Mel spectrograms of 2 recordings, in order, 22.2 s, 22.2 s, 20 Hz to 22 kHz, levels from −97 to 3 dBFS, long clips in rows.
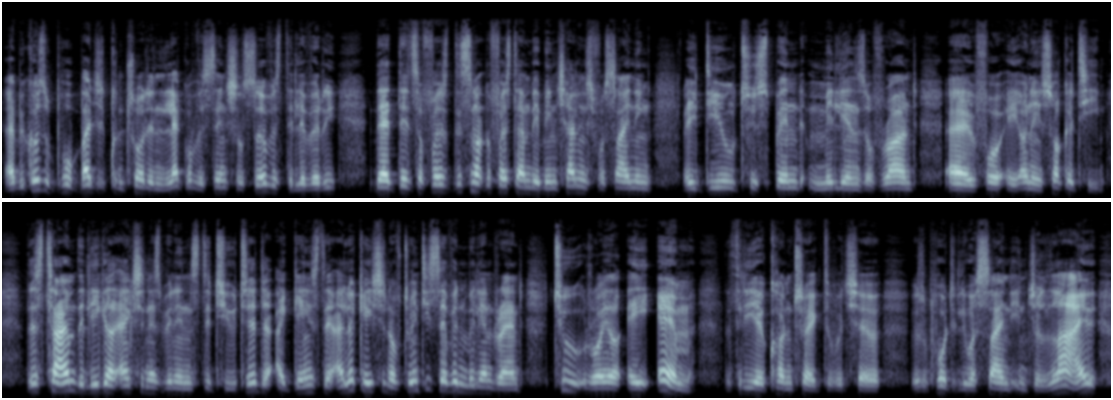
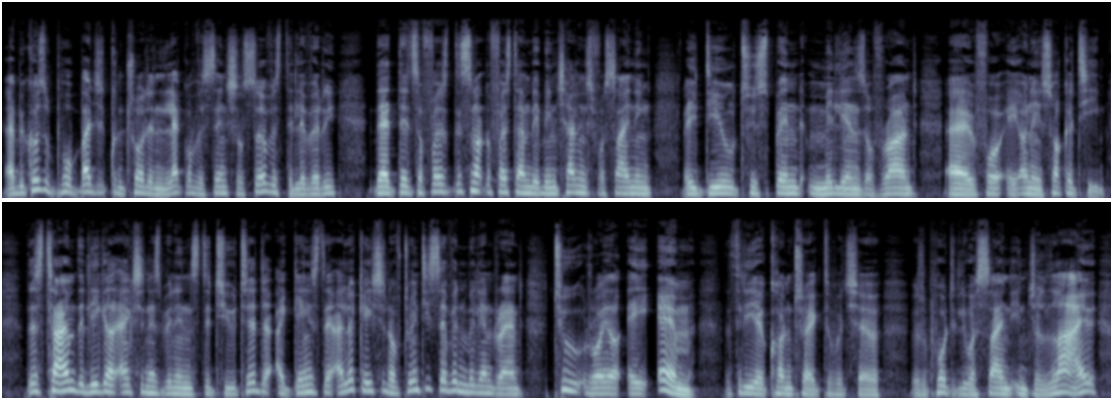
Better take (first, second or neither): second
